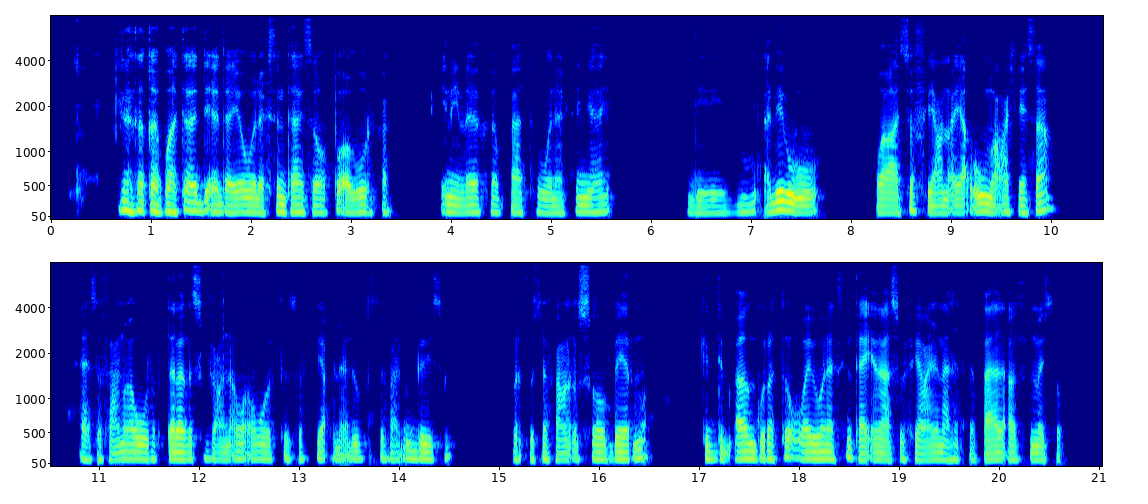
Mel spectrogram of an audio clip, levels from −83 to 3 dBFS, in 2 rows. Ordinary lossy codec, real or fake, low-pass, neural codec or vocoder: none; fake; none; codec, 16 kHz, 2 kbps, FunCodec, trained on LibriTTS, 25 frames a second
